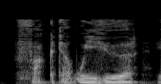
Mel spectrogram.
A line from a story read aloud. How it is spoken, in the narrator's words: he mutters under his breath, his face freezing in a contemptuous scowl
